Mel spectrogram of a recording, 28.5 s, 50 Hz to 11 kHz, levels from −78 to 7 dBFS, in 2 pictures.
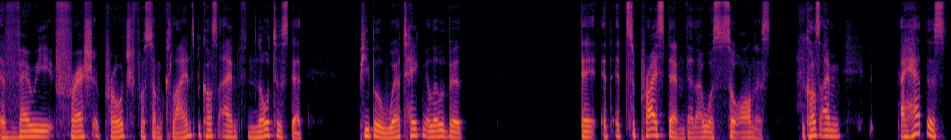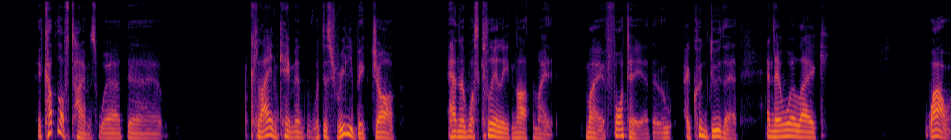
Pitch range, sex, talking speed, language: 115-150 Hz, male, 130 wpm, English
